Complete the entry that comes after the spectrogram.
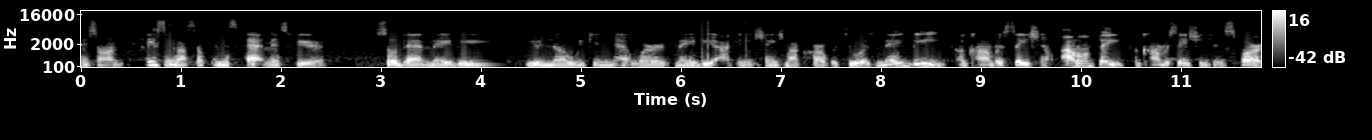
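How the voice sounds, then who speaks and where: A man with an ordinary speaking voice talks in an American accent at a fairly low pitch. His pace is fairly slow, with ordinary pitch variation. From US South, Savannah, Georgia. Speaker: cleaning business owner. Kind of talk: interview. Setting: shared workspace with people around.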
